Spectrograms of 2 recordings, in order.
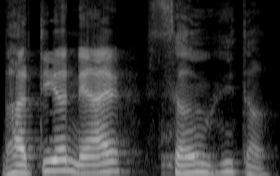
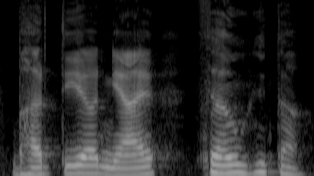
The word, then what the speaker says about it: Bharatiya Nyaya Samhita: Bharatiya Nyaya Samhita. That's how you say it. Chat. Whenever you say the law's name, it is Bharatiya Nyaya Samhita. Samhita.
